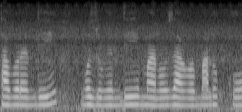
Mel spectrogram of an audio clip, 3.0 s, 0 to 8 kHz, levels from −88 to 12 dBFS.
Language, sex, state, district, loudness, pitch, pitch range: Chakma, female, Tripura, Dhalai, -19 LUFS, 205 Hz, 200-210 Hz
